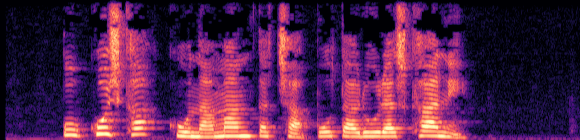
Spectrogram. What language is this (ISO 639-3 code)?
qup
